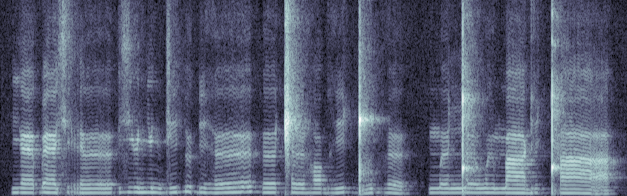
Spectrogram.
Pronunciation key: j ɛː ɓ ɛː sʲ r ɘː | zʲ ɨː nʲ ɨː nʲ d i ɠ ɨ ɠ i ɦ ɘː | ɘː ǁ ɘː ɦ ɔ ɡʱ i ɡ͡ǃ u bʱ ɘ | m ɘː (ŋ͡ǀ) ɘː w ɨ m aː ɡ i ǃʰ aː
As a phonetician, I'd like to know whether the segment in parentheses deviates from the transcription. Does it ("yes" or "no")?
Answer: yes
